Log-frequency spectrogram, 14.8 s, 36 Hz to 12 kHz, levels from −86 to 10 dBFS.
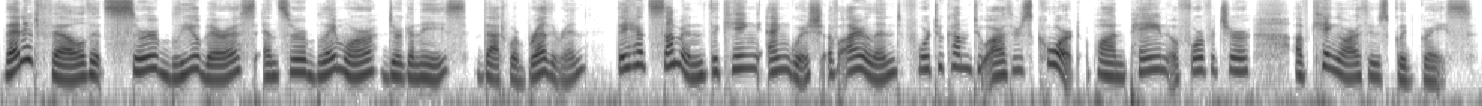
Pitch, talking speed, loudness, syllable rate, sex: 220 Hz, 150 wpm, -20 LUFS, 4.2 syllables/s, female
